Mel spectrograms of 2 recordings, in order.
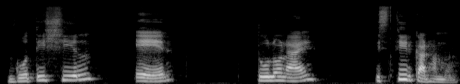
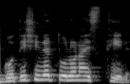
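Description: First: Long pauses between গতিশীল, এর and তুলনায়; word-by-word emphasis. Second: Said in the usual way. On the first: Shown as a demonstration. Teacher showing reversed exam wording, slow and separated. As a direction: break it apart slowly, one word at a time. Same phrase broken up for students.

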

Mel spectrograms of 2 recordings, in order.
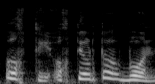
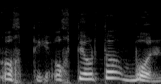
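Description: Both takes have the same delivery.

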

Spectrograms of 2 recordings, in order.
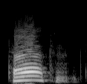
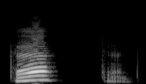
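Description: First: "Pertinent" in one piece, loud high "per"; first-syllable stress. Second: "Pertinent" slowly, long pause after loud "per"; split syllables. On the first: Teacher pronouncing each word, "Pertinent" whole with front stress. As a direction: hit the start of "Pertinent", drop after. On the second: Teacher pronouncing each word, "Pertinent" slowly broken after "per". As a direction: punch "per", wait, finish "Pertinent". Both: Shown as a demonstration.

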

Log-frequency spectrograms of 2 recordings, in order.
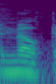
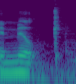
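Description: First: "milk" said as "melk" with an open e, imitating; mock pronunciation. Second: "milk" said plainly with a short i, as "mik"; own pronunciation. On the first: Shopper mocking his friend's "melk" for "milk", imitating. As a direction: mimic the "melk" way of saying "milk". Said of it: "people who say milk". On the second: Shown as a demonstration. Shopper showing his friend how he says "milk", plain. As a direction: insist on your own way of saying "milk". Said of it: "I say milk".

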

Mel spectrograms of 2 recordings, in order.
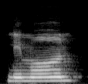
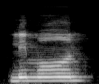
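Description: Both takes have the same delivery.

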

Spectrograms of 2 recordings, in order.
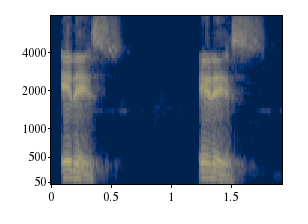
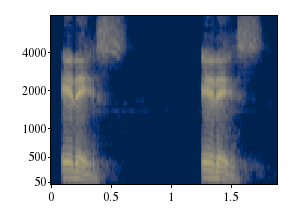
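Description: The two takes are said the same way.

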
